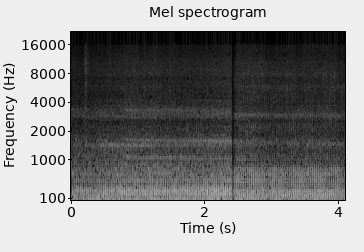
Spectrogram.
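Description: A dirt bike engine (a Honda XR150L or KTM XCF-W 350) drones steadily and loudly while riding a rough, dusty trail in the Pisgah Ranger District, with a rough low growl and layered harmonic whine, briefly dipping for an instant mid-clip before resuming at full throttle.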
